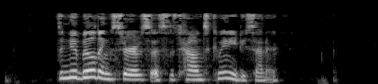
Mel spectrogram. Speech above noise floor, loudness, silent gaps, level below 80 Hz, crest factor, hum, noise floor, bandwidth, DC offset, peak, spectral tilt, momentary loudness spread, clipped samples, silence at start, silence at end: 41 dB; -16 LUFS; none; -66 dBFS; 18 dB; none; -59 dBFS; 11.5 kHz; under 0.1%; -2 dBFS; -2 dB/octave; 10 LU; under 0.1%; 0.55 s; 1 s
